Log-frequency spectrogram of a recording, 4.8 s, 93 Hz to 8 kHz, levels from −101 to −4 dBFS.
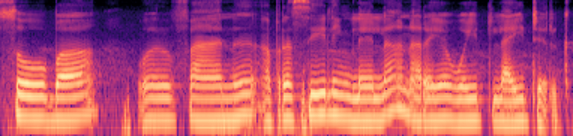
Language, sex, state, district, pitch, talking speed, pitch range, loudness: Tamil, female, Tamil Nadu, Kanyakumari, 160 Hz, 115 wpm, 155-175 Hz, -17 LUFS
